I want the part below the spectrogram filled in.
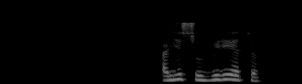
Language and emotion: Russian, neutral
